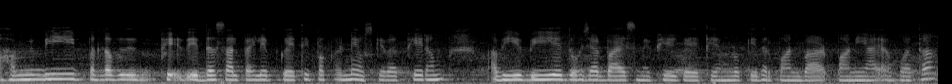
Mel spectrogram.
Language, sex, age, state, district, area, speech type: Hindi, female, 30-45, Bihar, Begusarai, rural, spontaneous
